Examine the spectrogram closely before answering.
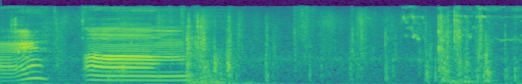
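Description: Footsteps patter quickly across wooden boards.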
